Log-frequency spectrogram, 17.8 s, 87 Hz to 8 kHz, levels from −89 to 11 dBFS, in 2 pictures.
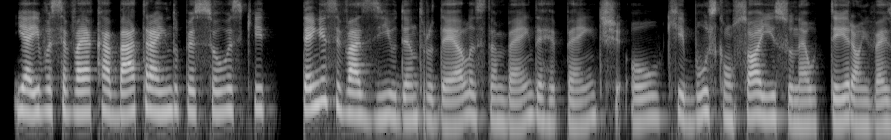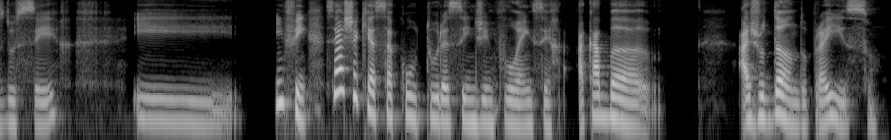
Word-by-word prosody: E 230 - +3
aí 215 -1 +7
você 220 0 0
vai 210 0 +5
acabar 210 -1 +5
atraindo 220 0 +3
pessoas 220 0 -2
que 235 0 -6 0.3
têm 245 +3 +6
esse 305 -4 0
vazio 195 -3 +2
dentro 175 0 -3
delas 165 +4 0
também, 160 0 -4
de 180 - -2
repente. 160 +2 -6
Ou 175 +3 -4
que 185 +1 -5
buscam 180 +1 -2
só 185 +2 +3
isso, 185 -2 -1
né, 150 -1 -2
o 155 - -4
ter 165 +3 0
ao 155 - -1
invés 150 0 -3
do 155 0 -7
ser 150 +4 -5 0.8
e 160 0 -8 0.4
enfim, 285 - +2 0.2
você 395 - 0
acha 425 -4 +7
que 315 - -7
essa 200 -2 +2
cultura 175 -2 -3
assim 160 +1 -2
de 155 0 -3
influencer 150 -1 -5 0.2
acaba 175 -6 +1 0.9
ajudando 165 -3 +3
pra 150 +1 -2
isso? 145 - -4
180 Hz, 140 wpm, -21 LUFS, 155-210 Hz, 0.9 s, aí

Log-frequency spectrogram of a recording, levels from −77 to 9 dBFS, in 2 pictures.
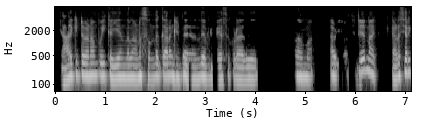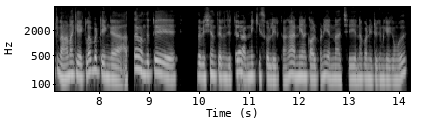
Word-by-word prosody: யாருகிட்ட 155 +6 +2
வேணாலும் 165 +1 +4
போய் 160 0 +3
கையேந்தலாம். 145 0 +4
ஆனா, 155 +1 +4
சொந்தக்காரங்க 155 +2 +1
கிட்ட 150 +1 -1 0.2
வந்து 145 +3 +2
அப்படி 140 -1 -2
பேசக்கூடாது. 135 -1 0 1.0
ஆமா, 150 -1 +1 0.4
அப்படி 155 -1 0
யோசிச்சுட்டு 190 +3 -3
நான் 175 -5 +1 0.3
கடைசி 155 +5 0
வரைக்கும், 195 -3 +2
நானா 155 +4 +3
கேட்கல 165 +4 +1
பட் 200 -5 -1
எங்க 150 -1 0 0.3
அத்த 245 - -14
வந்துட்டு 180 +1 +1 0.8
இந்த 165 -1 -2
விஷயம் 160 +2 -1
தெரிஞ்சுட்டு 150 +3 -2
அண்ணிக்கு 155 +1 -2
சொல்லியிருக்காங்க. 140 +1 -2
அண்ணி 155 0 +1
எனக்கு 155 -1 -2
கால் 140 0 -1
பண்ணி 155 +3 -2
"என்னாச்சு, 140 -1 -4
என்ன 140 +1 -2
பண்ணிட்டு 140 -1 -3
இருக்குன்னு." 135 0 -3
கேட்கும்போது 135 +6 -2
150 Hz, 150 wpm, -23 LUFS, 140-160 Hz, 1.0 s, வேணாலும்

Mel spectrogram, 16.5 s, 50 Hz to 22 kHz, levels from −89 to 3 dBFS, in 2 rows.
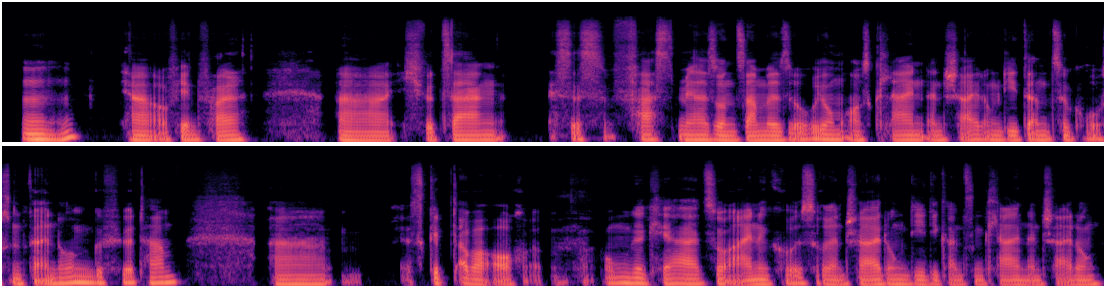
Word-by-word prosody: Mhm. 110 +6 +4 0.3
Ja, 95 -1 +3
auf - - -3
jeden 100 +2 +2
Fall, 95 +1 +2 0.7
äh, 90 -1 +2
ich - - -7
würde - - -1
sagen, 95 0 +3 0.3
es - - -9
ist - - -3
fast 105 0 -2
mehr 100 -1 +3
so 100 - +2
'n 90 -1 +1
Sammelsurium 95 +4 +2
aus 95 0 -2
kleinen 95 0 -1
Entscheidungen, 100 0 0
die 95 0 -1
dann 95 -2 0
zu 95 - -2
großen 110 -2 -3
Veränderungen 120 +4 +2
geführt 115 - -1
haben. 125 +3 +1 0.6
Äh, 95 0 0 0.6
es - - -10
gibt - - -2
aber - - +2
auch - - -1 0.4
umgekehrt 105 -3 +1
so - - +1
eine 90 +2 +3
größere 100 0 -2
Entscheidung, 90 +1 +1
die, 90 -1 -1
die 90 - -3
ganzen 90 +1 -6
kleinen 85 -1 -1
Entscheidungen, 90 +2 -2
95 Hz, 150 wpm, -27 LUFS, 90-105 Hz, 0.7 s, Mhm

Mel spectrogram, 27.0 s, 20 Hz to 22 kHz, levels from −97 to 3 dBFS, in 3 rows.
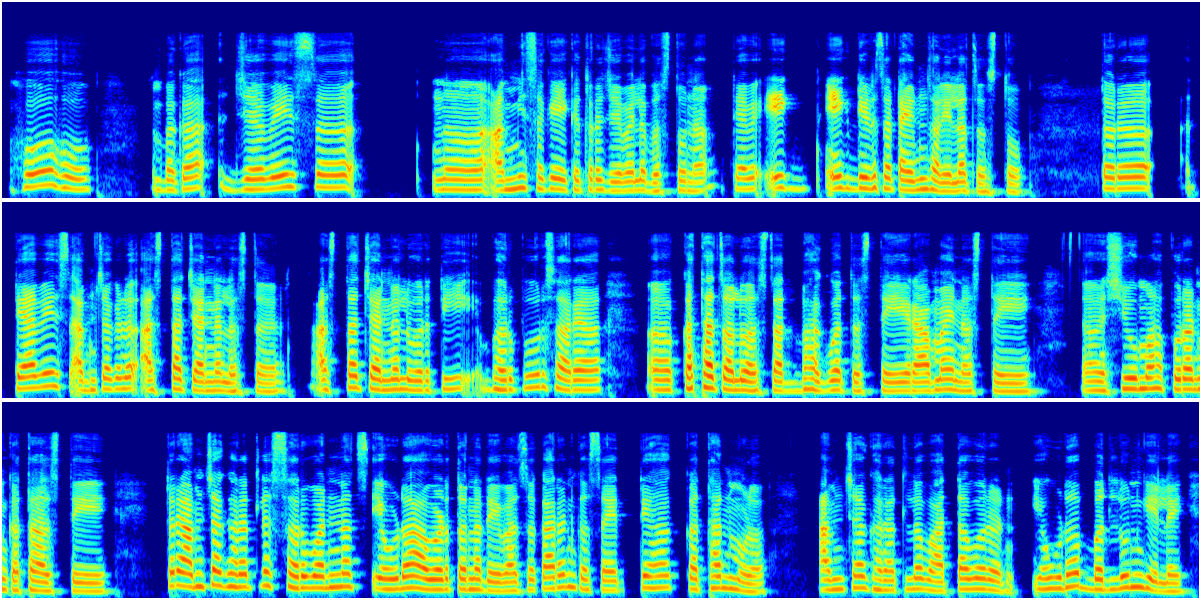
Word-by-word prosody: हो, 255 +1 +1 0.2
हो. 210 -4 -3 0.5
बघा, 215 +4 -1 0.3
ज्यावेळेस 220 +6 0 0.9
न 195 - -3 0.3
आम्ही 205 +5 +1
सगळे 220 -1 -2
एकत्र 195 +1 -3
जेवायला 180 +1 -1
बसतो 170 +2 -5
ना, 175 0 -4 0.2
त्यावेळेस 215 0 -3
1 230 -2 +2 0.3
1 230 -1 0
दीडचा 225 0 +2
टाईम 195 +1 +2
झालेलाच 175 -3 0
असतो. 155 0 -6 0.6
तर 220 -1 +1
अ, 225 0 -2 0.2
त्यावेळेस 245 +3 +2
आमच्याकडं 210 +4 0
आस्था 190 +4 +1
चॅनल 180 -2 +1
असतं. 160 0 -4 0.4
आस्था 195 +6 0
चॅनलवरती 200 -1 +1 0.3
भरपूर 215 +5 -1
साऱ्या 195 -4 +2 0.4
अ, 195 0 +2
कथा 235 +2 +7
चालू 195 -3 +4
असतात. 180 0 +2
भागवत 195 -2 0
असते, 170 +1 -1
रामायण 185 +2 +2
असते, 170 +1 -3 0.6
अ, 180 0 0
शिवमहापुराण 215 +2 +3
कथा 185 0 +1
असते. 165 0 -2 0.6
तर 275 - +2
आमच्या 260 +2 +5
घरातल्या 260 +1 +1
सर्वांनाच 245 +1 +1
एवढं 215 0 +3
आवडतं 205 -2 +4
ना 205 - +3
देवाचं 175 0 0
कारण 230 +3 +2
कसं 200 -3 -3
आहे 185 - 0 0.2
त्या 240 0 +1 0.2
कथांमुळं 205 -6 0 0.5
आमच्या 205 +4 0
घरातलं 205 0 -2
वातावरण 190 0 0 0.2
एवढं 225 +3 0
बदलून 210 +5 +2
गेलंय, 170 -8 0
205 Hz, 135 wpm, -22 LUFS, 180-225 Hz, 0.9 s, कथा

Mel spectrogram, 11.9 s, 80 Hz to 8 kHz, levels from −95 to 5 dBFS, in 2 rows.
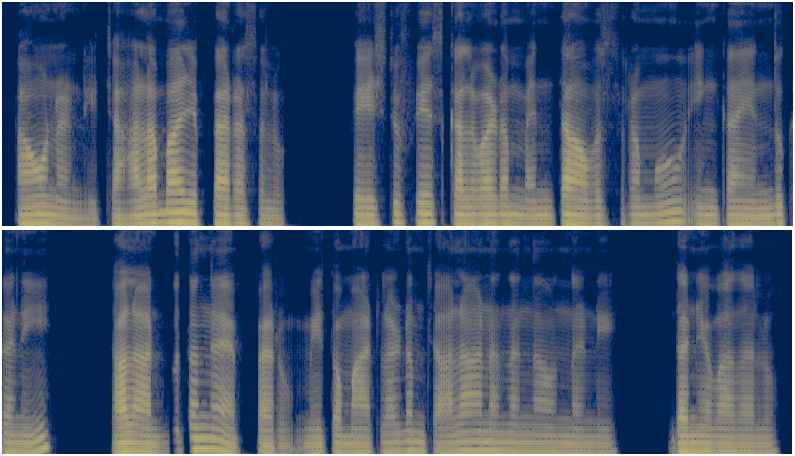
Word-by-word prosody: అవునండి. 110 -5 +1 0.2
చాలా 105 +3 +3
బాగా 135 +1 +7
చెప్పారసలు. 110 -4 0 0.5
ఫేస్ 110 -1 +1
టు - - +1
ఫేస్ 125 -1 +1
కలవడం 115 0 +3 0.2
ఎంత 105 0 -3 0.2
అవసరము. 115 +2 -3 0.3
ఇంకా 110 0 -2 0.2
ఎందుకని, 115 +1 -1 0.6
చాలా 115 +1 +6
అద్భుతంగా 135 +7 0
చెప్పారు. 95 -1 -3 0.2
మీతో 105 +2 -3
మాట్లాడడం 115 +4 -2
చాలా 110 +4 0
ఆనందంగా 115 -2 -2
ఉందండి. 105 -1 -5 0.5
ధన్యవాదాలు. 105 -2 +1
110 Hz, 105 wpm, -26 LUFS, 105-115 Hz, 0.6 s, బాగా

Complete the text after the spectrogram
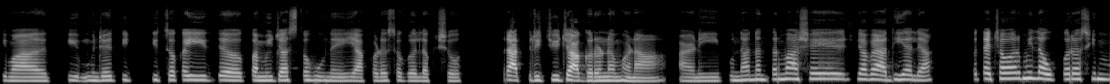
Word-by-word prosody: किंवा 175 -2 0 0.2
ती 185 +3 -7
म्हणजे 185 +3 -1
ती 205 - -3 0.2
तिचं 205 0 -3
काही 205 -1 +2 0.2
अ, 190 -2 +3
कमी-जास्त 190 +1 0
होऊ 195 -1 -1
नये 170 -1 -2
याकडं 175 +1 -2
सगळं 175 -2 -4
लक्ष, 165 +1 -5 0.6
रात्रीची 190 0 +2
जागरणं 180 -2 +5
म्हणा 160 -4 +1 0.4
आणि 165 0 -3
पुन्हा 200 +2 0
नंतर 225 +2 -1
मग 255 0 +4
असे 255 0 +1
ज्या 240 - +2
व्याधी 225 -1 +2
आल्या, 200 -3 0 0.4
तर - - -6
त्याच्यावर 265 +1 +4
मी 280 -1 +4
लवकर 245 -1 +1
अशी 250 +1 -1
195 Hz, 155 wpm, -22 LUFS, 180-230 Hz, 0.6 s, जागरणं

